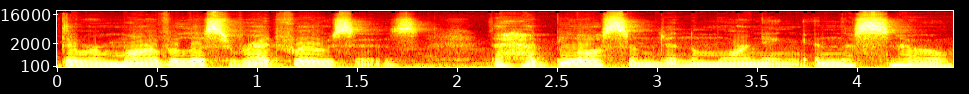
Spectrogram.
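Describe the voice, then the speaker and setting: A woman speaks at a very deep, low pitch with fairly even intonation. Music plays in the background. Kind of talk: audiobook reading; livestream reading.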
